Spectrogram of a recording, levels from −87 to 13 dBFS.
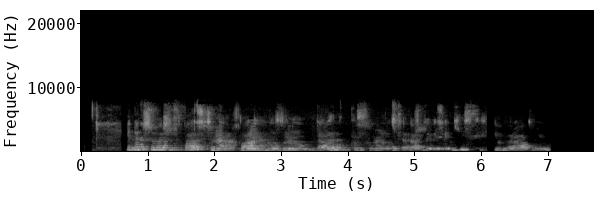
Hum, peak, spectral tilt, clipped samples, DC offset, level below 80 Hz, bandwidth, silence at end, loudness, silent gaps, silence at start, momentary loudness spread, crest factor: none; -14 dBFS; -2 dB/octave; under 0.1%; under 0.1%; -82 dBFS; 8.2 kHz; 0.65 s; -33 LUFS; 0.60-0.64 s, 6.09-6.19 s; 0.2 s; 16 LU; 20 dB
